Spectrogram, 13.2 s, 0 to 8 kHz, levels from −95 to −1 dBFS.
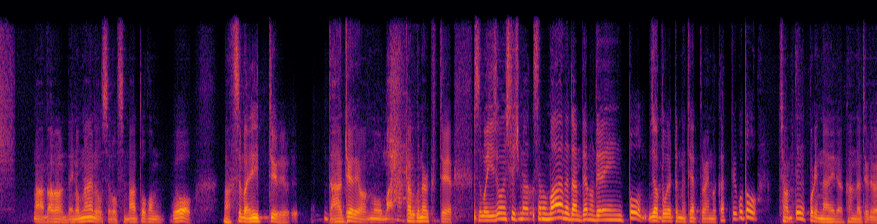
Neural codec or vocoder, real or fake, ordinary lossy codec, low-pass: codec, 16 kHz, 0.5 kbps, X-Codec, HuBERT features, trained on general audio; fake; none; 7.2 kHz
